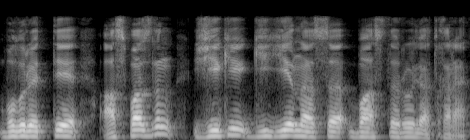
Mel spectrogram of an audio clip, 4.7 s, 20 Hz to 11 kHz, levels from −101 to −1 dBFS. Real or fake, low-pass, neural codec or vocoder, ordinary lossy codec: real; 7.2 kHz; none; AAC, 64 kbps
